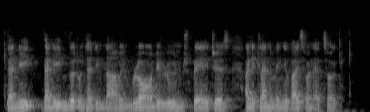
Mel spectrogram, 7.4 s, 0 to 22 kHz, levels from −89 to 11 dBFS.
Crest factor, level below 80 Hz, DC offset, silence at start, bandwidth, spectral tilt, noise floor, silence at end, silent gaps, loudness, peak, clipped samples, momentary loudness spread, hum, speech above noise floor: 18 dB; -58 dBFS; under 0.1%; 0.1 s; 7.4 kHz; -7.5 dB/octave; -62 dBFS; 0.55 s; none; -33 LUFS; -14 dBFS; under 0.1%; 9 LU; none; 30 dB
